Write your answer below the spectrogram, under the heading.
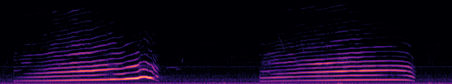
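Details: Little hyena calling twice: a first whoop rising to a sharp peak and quick drop, then a second flatter, longer note tailing off downward, both harmonic-rich, with a low steady hum behind.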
